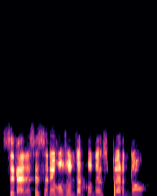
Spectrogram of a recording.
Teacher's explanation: tienes un tono final ascendente eso es ascendente · La inflexión final de voz, en este caso, como me doy cuenta, es una pregunta. Mira, sube, baja, mi inflexión de voz sube, de voz baja, sube.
